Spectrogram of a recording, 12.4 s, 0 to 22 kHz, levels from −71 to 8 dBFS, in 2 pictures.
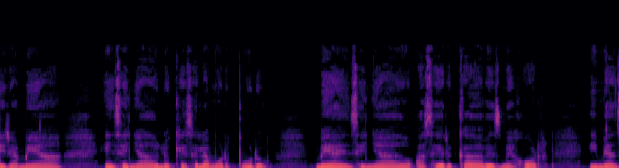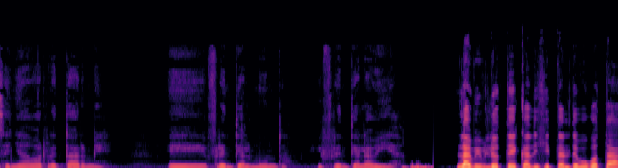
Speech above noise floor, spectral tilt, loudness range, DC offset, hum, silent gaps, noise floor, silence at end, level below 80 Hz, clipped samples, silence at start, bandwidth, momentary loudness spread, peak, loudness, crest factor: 33 dB; -6 dB/octave; 9 LU; under 0.1%; none; none; -55 dBFS; 0 s; -46 dBFS; under 0.1%; 0 s; 16.5 kHz; 15 LU; 0 dBFS; -23 LUFS; 22 dB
